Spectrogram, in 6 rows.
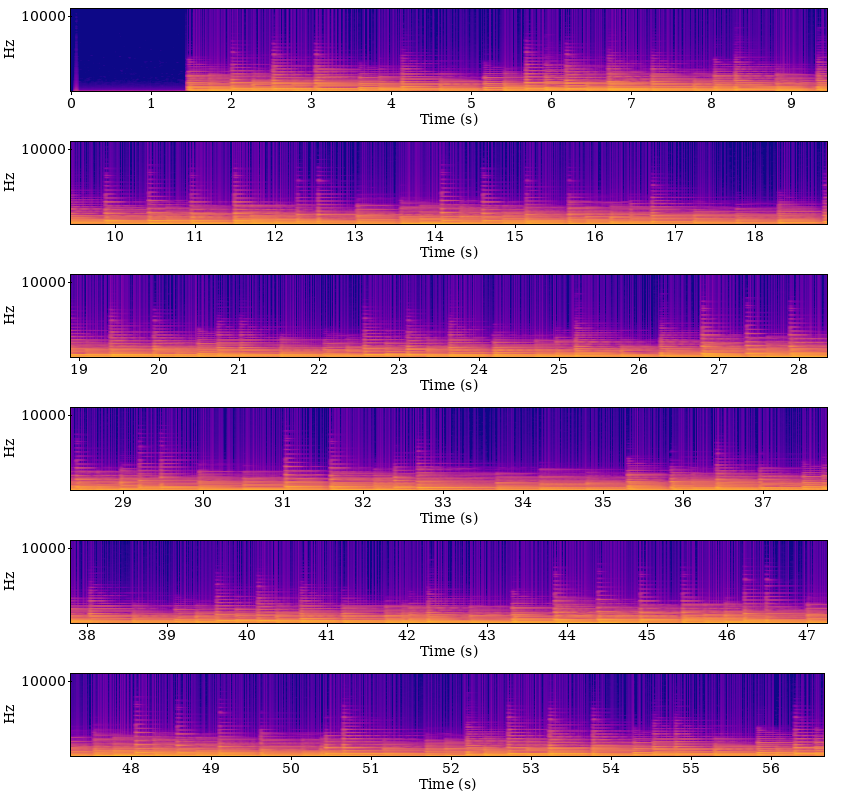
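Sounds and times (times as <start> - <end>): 
piano: 0.1 - 56.6.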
